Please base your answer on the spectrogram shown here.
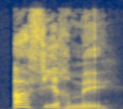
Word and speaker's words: affirmer: Affirmer. Okay, even if we've got two F, well, only one should be pronounced, so affirmer.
